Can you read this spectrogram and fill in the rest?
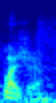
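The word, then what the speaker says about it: platja: Pronuncis així, sisplau, la plaja. – La plaja. – I la gent autòctona et farà una abraçada si t'escolta pronunciant-ho d'aquesta manera.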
